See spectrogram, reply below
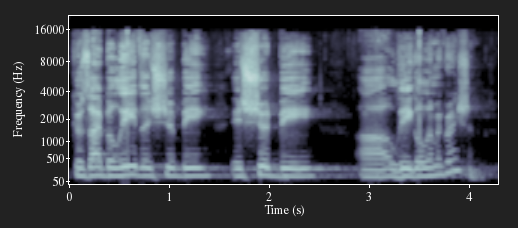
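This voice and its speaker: A Cuban congressman presses a witness at a heated committee hearing, asking repeated, pointed questions. His voice is on the high side, darkish, fairly even in intonation, and at normal speed, carrying the long reverb of a large hearing room.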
